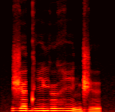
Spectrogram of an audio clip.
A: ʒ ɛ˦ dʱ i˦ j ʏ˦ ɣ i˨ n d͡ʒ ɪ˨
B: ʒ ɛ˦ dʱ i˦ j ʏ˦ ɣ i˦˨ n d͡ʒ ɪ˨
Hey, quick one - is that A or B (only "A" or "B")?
B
